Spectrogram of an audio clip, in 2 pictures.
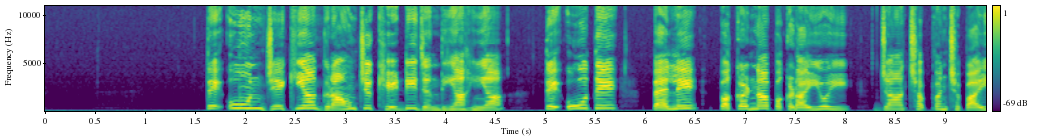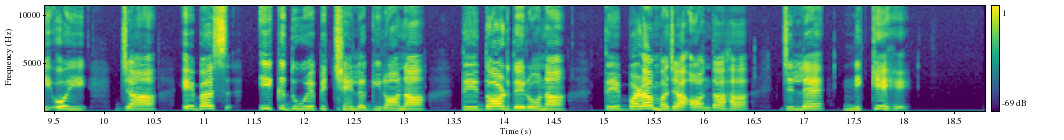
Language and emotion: Dogri, neutral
